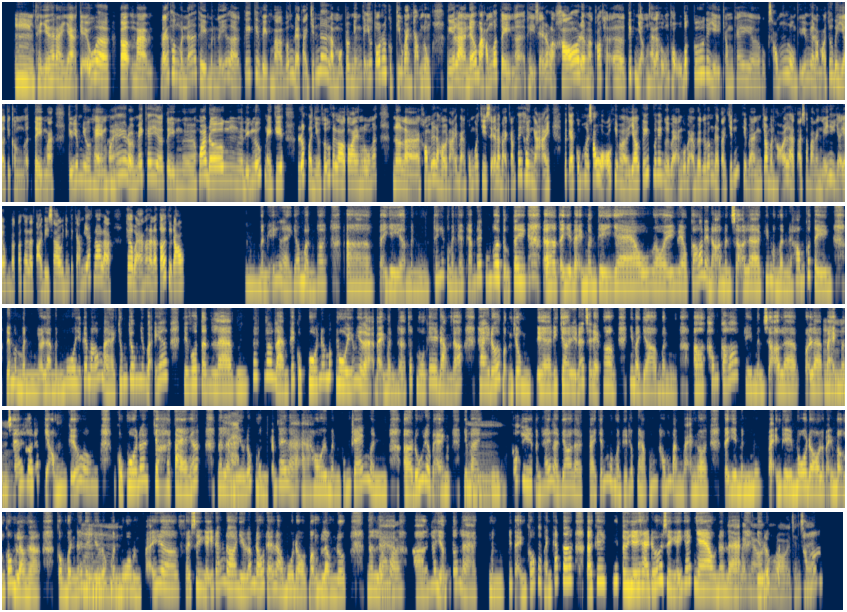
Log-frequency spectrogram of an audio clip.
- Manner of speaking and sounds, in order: other background noise; tapping; laughing while speaking: "cho"; unintelligible speech
- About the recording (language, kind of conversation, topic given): Vietnamese, advice, Bạn làm gì khi cảm thấy bị áp lực phải mua sắm theo xu hướng và theo mọi người xung quanh?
